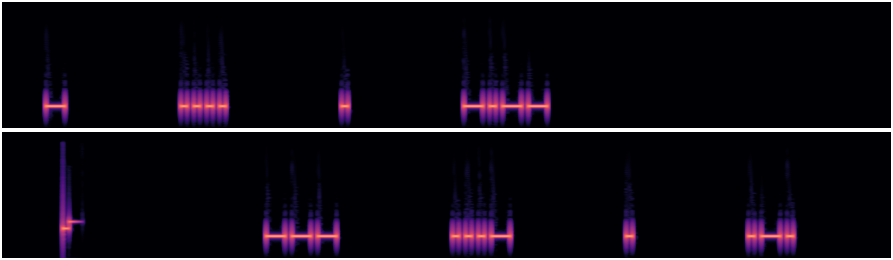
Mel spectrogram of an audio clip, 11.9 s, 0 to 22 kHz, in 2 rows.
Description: Morse code, heard as a keyed tone, about 28 wpm, spaced as for 10 wpm, 690 Hz. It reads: THEY OVER
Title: 6x Character Spacing - Top 100 Words - 28wpm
